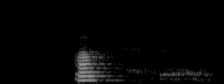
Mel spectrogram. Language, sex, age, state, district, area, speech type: Hindi, female, 30-45, Uttar Pradesh, Varanasi, urban, conversation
